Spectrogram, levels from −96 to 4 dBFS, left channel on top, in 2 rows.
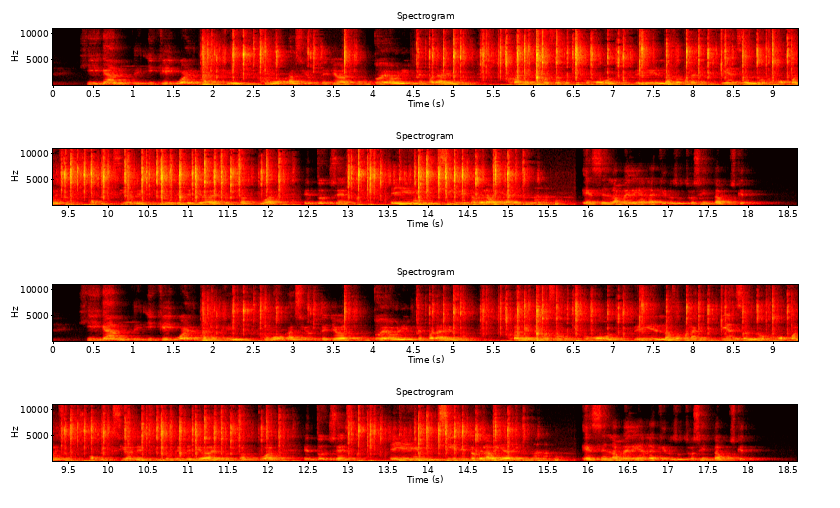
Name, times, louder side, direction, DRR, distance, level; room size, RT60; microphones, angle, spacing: voice 1, 0.4-5.3 5.8-13.1 13.5-15.5 15.9-18.0, equal, 65° right, -1 dB, 2.5 m, -36 dB
sound 1, 1.8-3.9 4.5-12.4 12.9-15.8, left 7 dB, 25° left, 0.4 m, -35 dB
17.5 x 9.5 x 3.2 m, 0.87 s
head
